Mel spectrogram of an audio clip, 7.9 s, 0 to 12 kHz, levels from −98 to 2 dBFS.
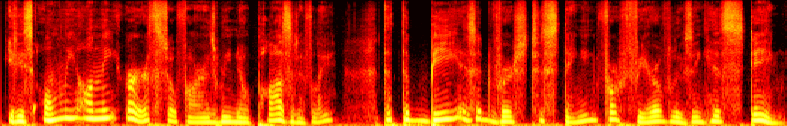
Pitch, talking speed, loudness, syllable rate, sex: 145 Hz, 190 wpm, -18 LUFS, 4.8 syllables/s, male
